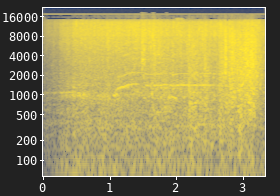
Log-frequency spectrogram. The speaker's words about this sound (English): Rain pelts down.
